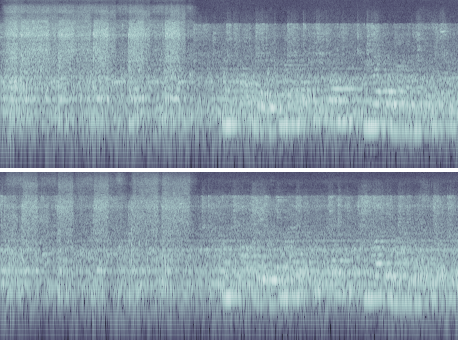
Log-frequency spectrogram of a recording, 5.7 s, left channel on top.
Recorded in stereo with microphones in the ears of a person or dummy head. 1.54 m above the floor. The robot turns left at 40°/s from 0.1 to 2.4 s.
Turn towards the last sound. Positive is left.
turn(degrees=-5)  # may be behind; listen again after turning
